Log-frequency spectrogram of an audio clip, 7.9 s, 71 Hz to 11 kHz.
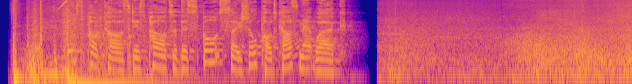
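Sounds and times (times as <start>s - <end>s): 
speech: 1.2s - 5.0s
sea surf washing onto a shore: 4.8s - 7.8s.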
